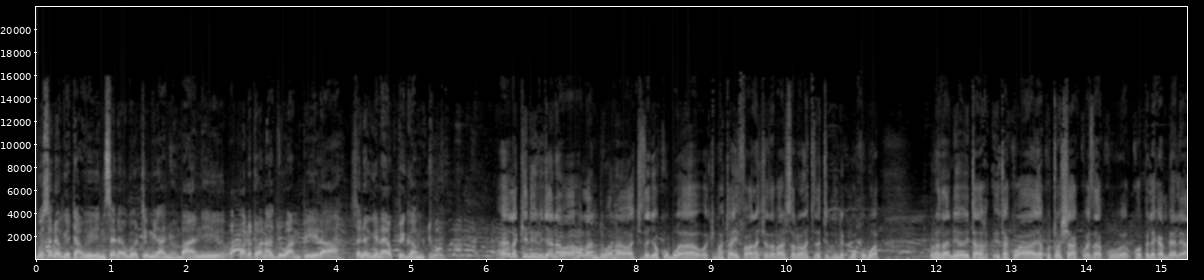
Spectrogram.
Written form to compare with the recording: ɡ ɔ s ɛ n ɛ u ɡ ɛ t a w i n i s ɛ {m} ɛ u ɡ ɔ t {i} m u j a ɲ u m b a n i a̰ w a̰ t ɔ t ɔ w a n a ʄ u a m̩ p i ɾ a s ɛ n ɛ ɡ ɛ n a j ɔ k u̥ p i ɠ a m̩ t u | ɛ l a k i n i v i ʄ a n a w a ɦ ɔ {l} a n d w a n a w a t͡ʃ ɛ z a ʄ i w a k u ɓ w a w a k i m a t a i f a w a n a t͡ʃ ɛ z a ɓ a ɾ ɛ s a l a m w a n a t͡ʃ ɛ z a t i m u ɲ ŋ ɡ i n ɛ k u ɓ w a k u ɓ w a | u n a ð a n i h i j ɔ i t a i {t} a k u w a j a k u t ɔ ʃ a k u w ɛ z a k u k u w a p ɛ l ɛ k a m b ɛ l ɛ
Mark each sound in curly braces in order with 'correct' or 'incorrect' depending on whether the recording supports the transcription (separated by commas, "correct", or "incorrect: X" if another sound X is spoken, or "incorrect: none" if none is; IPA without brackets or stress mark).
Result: incorrect: n, correct, correct, correct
